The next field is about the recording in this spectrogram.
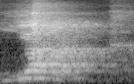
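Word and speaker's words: Jot: We pronounce it as yacht. Y-O-H-T. yacht, yacht. Okay, the sound of ya comes. Sound of ya comes. In German, when we pronounce this letter, we don't pronounce ja, we pronounce ya.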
